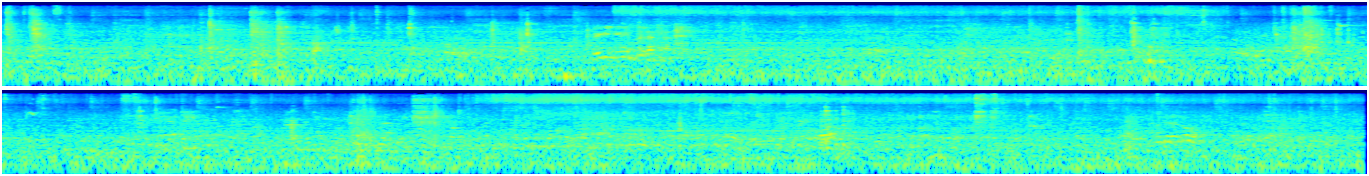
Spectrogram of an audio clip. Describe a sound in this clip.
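Dishes and utensils clink now and then.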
